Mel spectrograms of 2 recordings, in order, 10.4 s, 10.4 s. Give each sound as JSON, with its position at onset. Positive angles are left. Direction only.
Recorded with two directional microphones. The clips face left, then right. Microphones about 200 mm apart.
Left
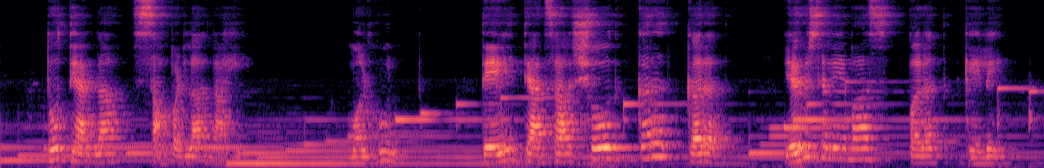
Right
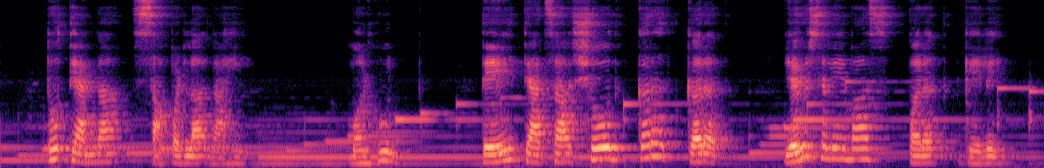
{"t": 0.4, "sound": "speech", "side_deg": -45}
{"t": 3.5, "sound": "speech", "side_deg": -45}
